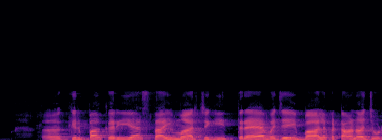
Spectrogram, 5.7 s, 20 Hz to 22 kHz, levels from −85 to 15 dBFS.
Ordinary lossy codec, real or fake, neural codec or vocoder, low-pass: none; real; none; none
